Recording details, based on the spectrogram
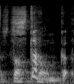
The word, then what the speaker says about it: Stockholm: Yeah, Stockholm. – Stockholm. – Have you never been to Sweden? – I've been to well, obviously Malmö and Lund. I don't think I've ever been to Stockholm.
